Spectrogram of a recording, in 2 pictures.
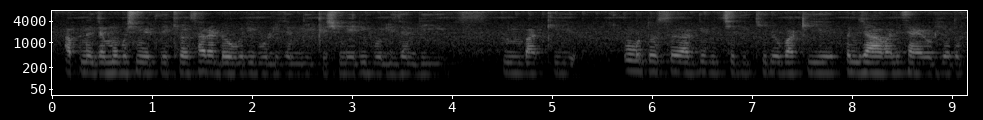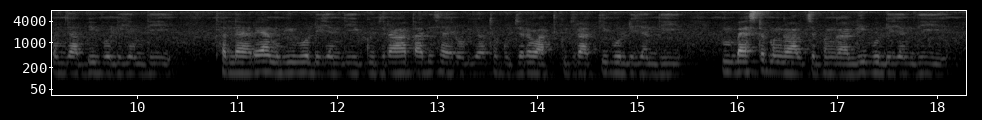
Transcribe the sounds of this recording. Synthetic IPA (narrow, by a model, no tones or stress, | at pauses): aːpnaːd͡ʒəmːõːkəʃmiːɾt̪eːd̪ɪkʰijosaːɾaːɖoːɡɾiːboːliːd͡ʒãːnd̪iːkəʃmiːɾiːboːliːd͡ʒãːnd̪iː | baːkiː | oːd̪osəɡd̪eːbɪtːʃʰeːd̪ɪkʰːiːɾeoːbaːkiːpəɲd͡ʒaːbaːliːsaːiɾoːɽijaːd̪õːpəɲd͡ʒaːbiːboːliːd͡ʒãːnd̪iː | t̪ʰəlɛːɾeənʋiːboːliːd͡ʒãːnd̪iːɡʊd͡ʒɾaːt̪aːliːsaːɪɾoːʈijaːʊt̪ʰeːɡʊd͡ʒɾəʋaːt̪ɡʊd͡ʒɾaːt̪iːboːliːd͡ʒãːnd̪iː | bɛːsʈbəŋɡaːlt͡ʃəbəŋɡaːliːboːliːd͡ʒãːnd̪iː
